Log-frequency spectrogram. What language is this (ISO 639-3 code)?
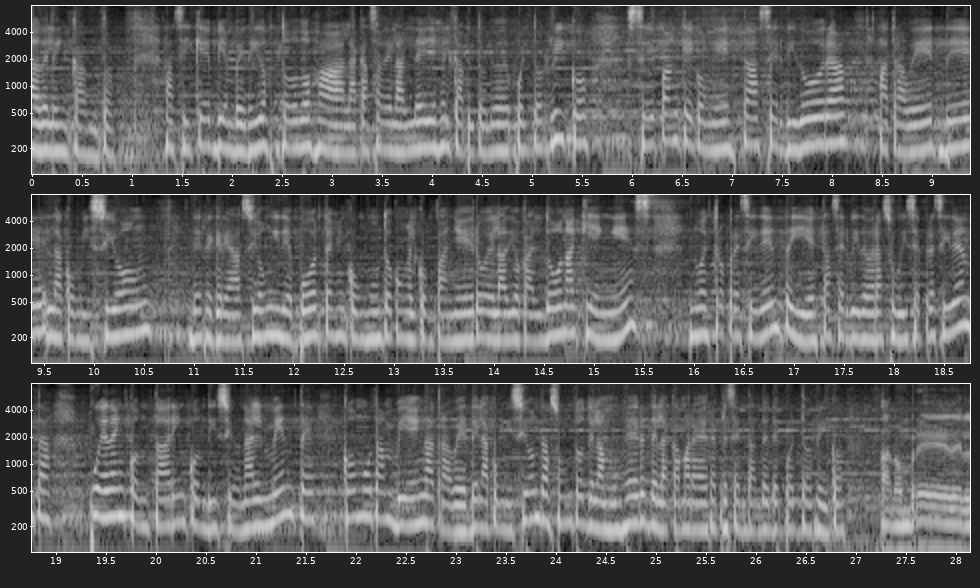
spa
